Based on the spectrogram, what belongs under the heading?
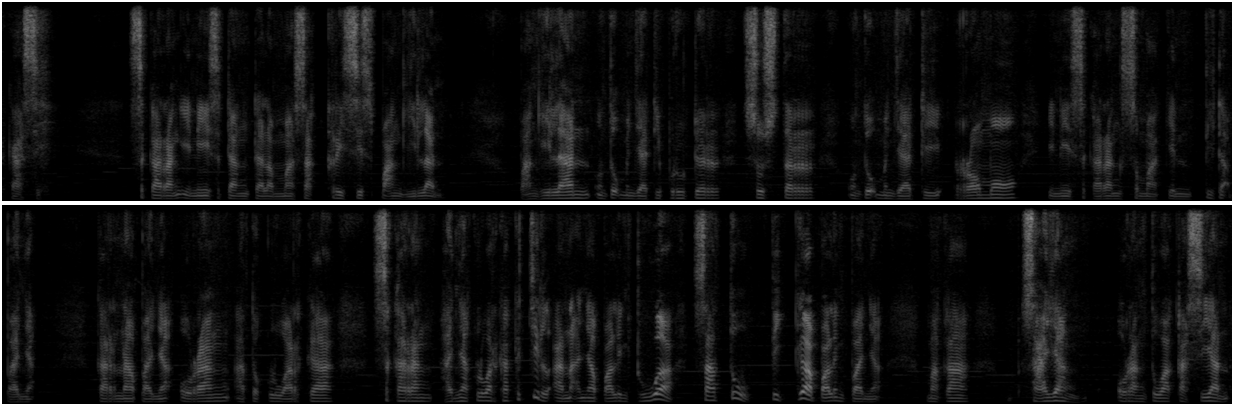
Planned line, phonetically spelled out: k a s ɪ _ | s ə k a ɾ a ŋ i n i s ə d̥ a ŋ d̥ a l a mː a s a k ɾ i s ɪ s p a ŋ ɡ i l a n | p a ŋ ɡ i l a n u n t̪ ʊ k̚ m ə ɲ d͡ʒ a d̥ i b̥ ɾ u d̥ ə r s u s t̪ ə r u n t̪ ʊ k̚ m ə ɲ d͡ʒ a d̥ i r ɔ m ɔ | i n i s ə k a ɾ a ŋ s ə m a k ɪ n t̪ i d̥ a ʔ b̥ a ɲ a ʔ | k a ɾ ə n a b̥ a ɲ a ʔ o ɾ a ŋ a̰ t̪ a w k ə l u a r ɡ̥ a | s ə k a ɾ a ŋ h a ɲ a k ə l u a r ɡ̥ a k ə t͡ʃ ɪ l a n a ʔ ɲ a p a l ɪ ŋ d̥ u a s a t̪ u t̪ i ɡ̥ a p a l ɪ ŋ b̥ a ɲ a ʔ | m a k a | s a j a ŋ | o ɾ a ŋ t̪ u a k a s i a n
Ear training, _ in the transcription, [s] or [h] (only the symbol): h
